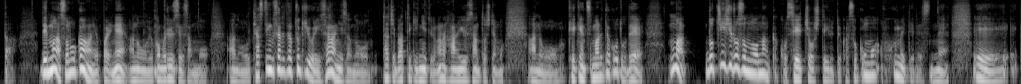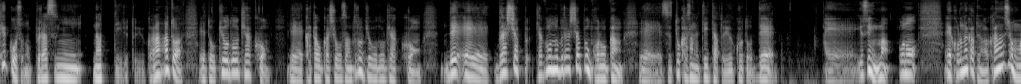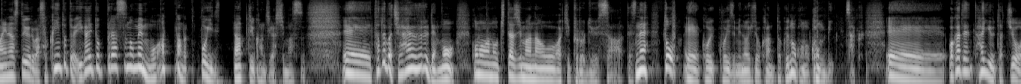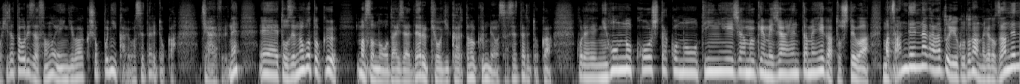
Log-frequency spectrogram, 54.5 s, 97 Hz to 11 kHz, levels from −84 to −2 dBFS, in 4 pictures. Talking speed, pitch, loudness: 470 characters per minute, 145 Hz, -26 LUFS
